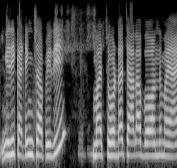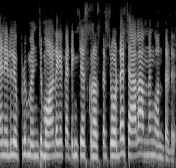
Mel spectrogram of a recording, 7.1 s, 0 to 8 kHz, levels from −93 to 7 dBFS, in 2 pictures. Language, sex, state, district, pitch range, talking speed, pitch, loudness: Telugu, female, Andhra Pradesh, Srikakulam, 220-245 Hz, 185 wpm, 230 Hz, -15 LUFS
